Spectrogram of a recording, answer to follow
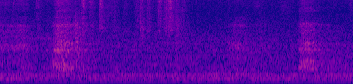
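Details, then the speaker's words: Stethoscope auscultation of the lung fields during a physical assessment while the patient breathes deeply in and out: soft, even sounds, clear and symmetric, with no crackles or wheeze. These are normal breath sounds. "Nice and clear. Symmetric."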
